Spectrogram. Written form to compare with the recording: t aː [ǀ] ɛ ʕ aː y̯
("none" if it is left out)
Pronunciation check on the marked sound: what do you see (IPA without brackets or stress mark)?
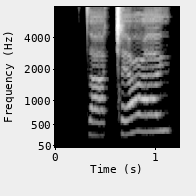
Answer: ǀ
